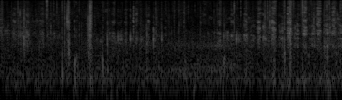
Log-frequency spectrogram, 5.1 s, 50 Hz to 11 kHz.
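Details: French Bulldog during a morning walk on 3 May 2023, heard as short, airy, rapid panting breaths and sniffs, irregularly spaced and hissy, amid outdoor ambient noise.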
